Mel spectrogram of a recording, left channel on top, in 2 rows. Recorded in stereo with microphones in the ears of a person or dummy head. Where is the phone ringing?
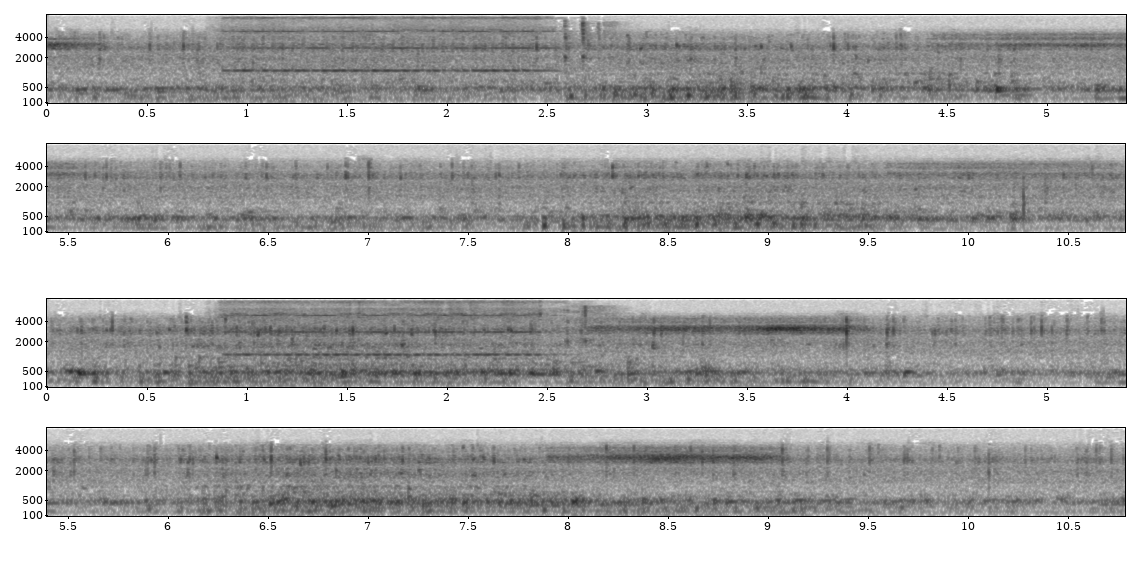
25° left (ahead or behind), 4.5 m.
